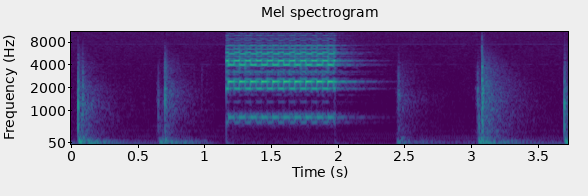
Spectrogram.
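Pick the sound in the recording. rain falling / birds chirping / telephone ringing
telephone ringing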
